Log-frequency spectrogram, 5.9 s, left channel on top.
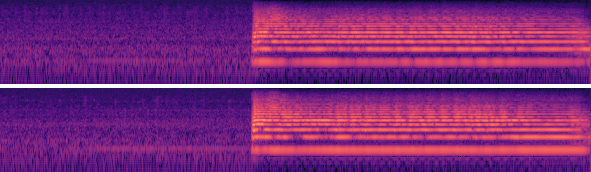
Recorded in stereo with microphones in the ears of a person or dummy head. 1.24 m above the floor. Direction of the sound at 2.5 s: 55° right (ahead or behind).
